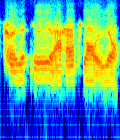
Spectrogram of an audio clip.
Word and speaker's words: Tahlequah: It's headquartered in Tequila, Oklahoma. Have you been to THLEQUAH, Oklahoma? Yeah, it's pronounced Tahlequah, and that's where all our court proceedings have been, is in right.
